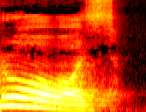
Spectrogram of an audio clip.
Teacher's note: перший звук м який він за вимовою приголосний так твердий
